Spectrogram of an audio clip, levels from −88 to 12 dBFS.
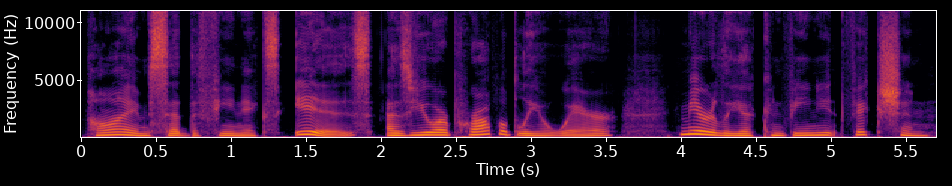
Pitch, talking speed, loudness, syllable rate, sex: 190 Hz, 145 wpm, -18 LUFS, 4.9 syllables/s, female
